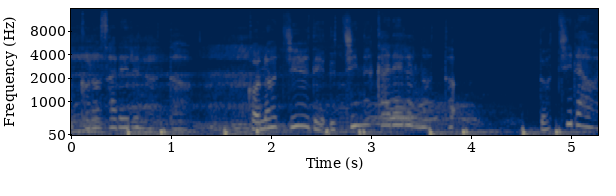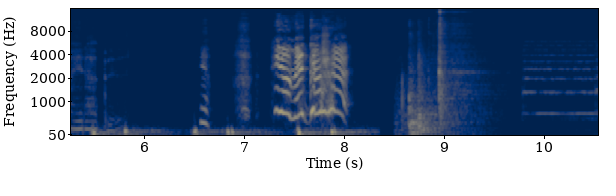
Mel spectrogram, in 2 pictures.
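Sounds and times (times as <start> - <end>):
speech: 0.2 - 4.0, 4.7 - 5.8, 6.6 - 8.1
door opening with loud clatter: 8.5 - 9.5.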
